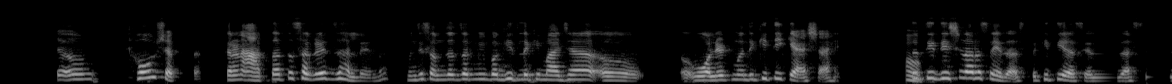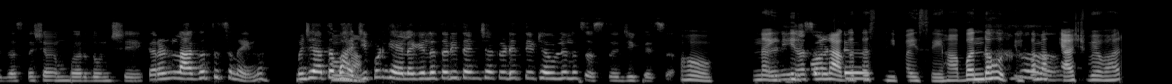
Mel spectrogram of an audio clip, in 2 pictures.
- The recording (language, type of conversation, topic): Marathi, podcast, तुम्ही ऑनलाइन देयके आणि यूपीआय वापरणे कसे शिकलात, आणि नवशिक्यांसाठी काही टिप्स आहेत का?
- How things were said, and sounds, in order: in English: "वॉलेटमध्ये"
